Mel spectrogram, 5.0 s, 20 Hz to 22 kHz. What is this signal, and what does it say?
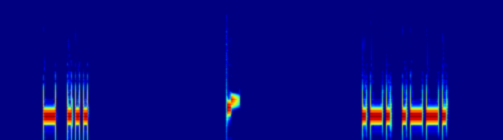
Morse code, heard as a keyed tone, about 30 wpm, 700 Hz. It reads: TS RP
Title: Top Two Letter Combinations in Words 30wpm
